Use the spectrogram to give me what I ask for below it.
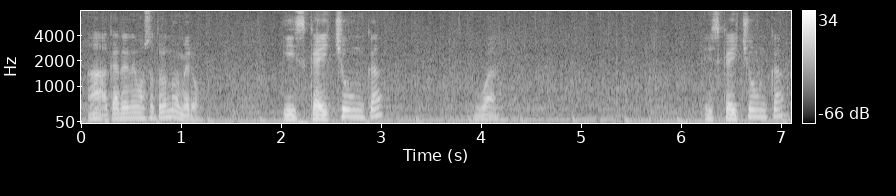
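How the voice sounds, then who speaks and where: A man's voice: medium pitch, animated, slow pace, dark tone, soft background music. A man teaching a language class online, patient and step by step, often checking in with his students. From Peru. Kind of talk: online lesson, explaining step by step.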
